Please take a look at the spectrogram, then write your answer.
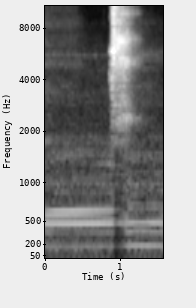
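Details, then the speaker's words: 2010 CCT ambulance rig patient compartment suction/exhaust unit: steady even motor hum with brief hiss surge when suction port is covered, then settling smoothly; evacuates odors from the back. Normal running. "Well, it's sucking from somewhere, I can hear it, so that will evacuate whatever odors are back here that you don't want to be back here."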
